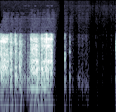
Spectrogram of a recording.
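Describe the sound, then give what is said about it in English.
Papers shuffling in a dense, crinkly rustle for over half a second, followed by a few quick soft flicks and one final brief rustle. No one speaks. “Shuffling papers.”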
